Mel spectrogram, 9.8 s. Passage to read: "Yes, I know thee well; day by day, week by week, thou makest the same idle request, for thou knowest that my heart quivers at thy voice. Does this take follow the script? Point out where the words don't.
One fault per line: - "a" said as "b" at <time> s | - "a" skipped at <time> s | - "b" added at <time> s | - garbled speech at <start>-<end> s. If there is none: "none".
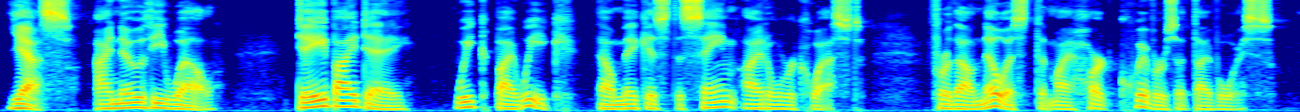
none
